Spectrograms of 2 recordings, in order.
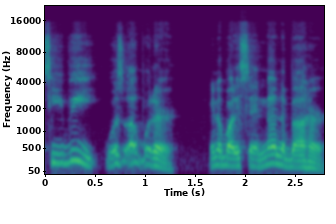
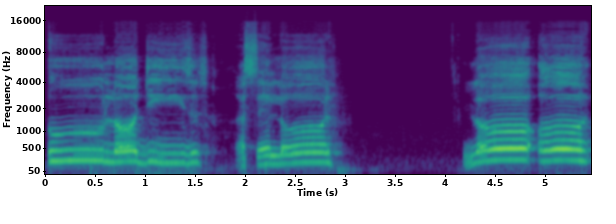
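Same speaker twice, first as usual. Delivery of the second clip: wailing lament; 10 semitones higher, 5 dB louder, much slower than usual. Real, not acted. Lamenting prisoner news.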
